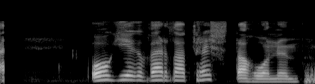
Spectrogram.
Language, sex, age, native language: Icelandic, male, 14, Icelandic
